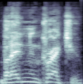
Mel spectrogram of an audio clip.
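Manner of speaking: ordinary talk, nothing marked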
